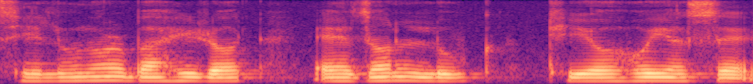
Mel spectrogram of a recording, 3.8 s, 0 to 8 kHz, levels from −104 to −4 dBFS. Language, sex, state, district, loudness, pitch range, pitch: Assamese, male, Assam, Sonitpur, -16 LUFS, 125-130 Hz, 125 Hz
